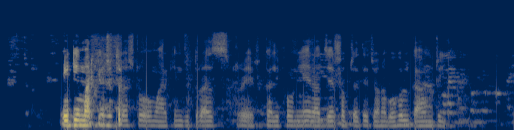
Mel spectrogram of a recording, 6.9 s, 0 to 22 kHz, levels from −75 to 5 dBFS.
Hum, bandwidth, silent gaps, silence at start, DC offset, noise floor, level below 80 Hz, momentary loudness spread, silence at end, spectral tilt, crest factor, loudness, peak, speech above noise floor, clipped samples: none; 8.2 kHz; none; 0.15 s; under 0.1%; -55 dBFS; -56 dBFS; 20 LU; 0.05 s; -6 dB/octave; 24 dB; -24 LUFS; -2 dBFS; 30 dB; under 0.1%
